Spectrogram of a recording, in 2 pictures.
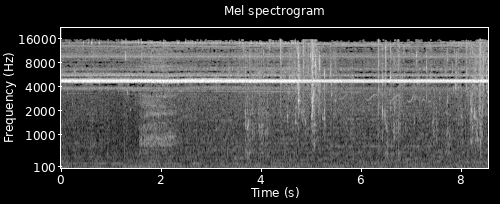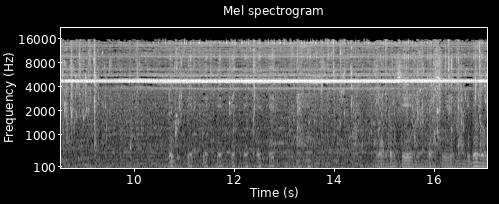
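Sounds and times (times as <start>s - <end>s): cricket trilling: 0.0s - 17.0s
water splashing in plastic basin: 3.7s - 5.6s, 6.3s - 17.0s.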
